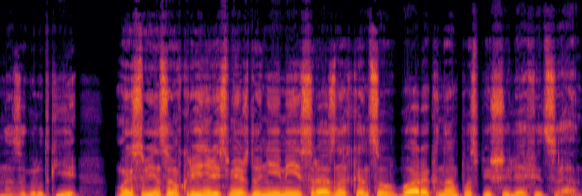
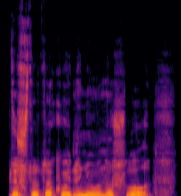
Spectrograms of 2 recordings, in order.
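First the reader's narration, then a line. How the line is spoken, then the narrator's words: Mumble. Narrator (Russian): пробормотал Винсент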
